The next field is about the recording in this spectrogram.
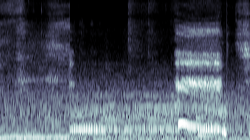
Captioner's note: loud train horn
